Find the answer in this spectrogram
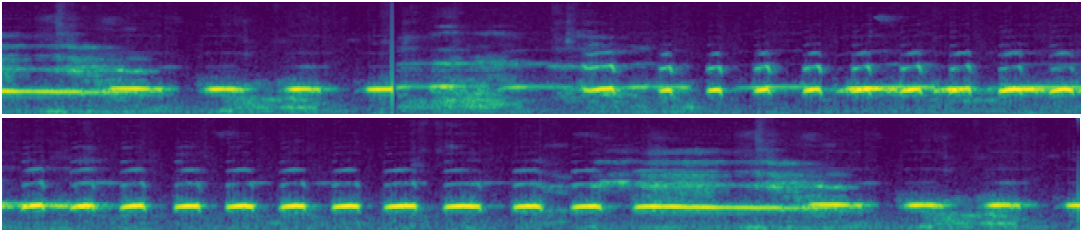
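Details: Captive male zebra dove in Bantul, Indonesia, sings long runs of rapid, staccato coos at about four per second, framed by drawn-out purring notes, with light background hiss.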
